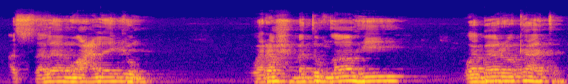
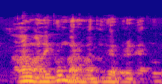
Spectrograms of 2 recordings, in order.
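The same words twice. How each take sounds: First: The greeting is said earnestly, with weight. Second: The greeting is said casually, without weight. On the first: The greeting carries something important. The speaker calls it right. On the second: The greeting is treated as trivial. The speaker calls it wrong. "Ini berarti remeh-temeh"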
